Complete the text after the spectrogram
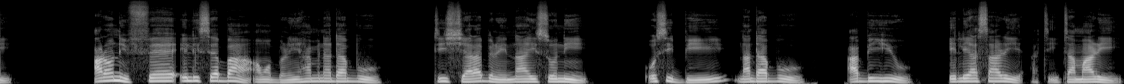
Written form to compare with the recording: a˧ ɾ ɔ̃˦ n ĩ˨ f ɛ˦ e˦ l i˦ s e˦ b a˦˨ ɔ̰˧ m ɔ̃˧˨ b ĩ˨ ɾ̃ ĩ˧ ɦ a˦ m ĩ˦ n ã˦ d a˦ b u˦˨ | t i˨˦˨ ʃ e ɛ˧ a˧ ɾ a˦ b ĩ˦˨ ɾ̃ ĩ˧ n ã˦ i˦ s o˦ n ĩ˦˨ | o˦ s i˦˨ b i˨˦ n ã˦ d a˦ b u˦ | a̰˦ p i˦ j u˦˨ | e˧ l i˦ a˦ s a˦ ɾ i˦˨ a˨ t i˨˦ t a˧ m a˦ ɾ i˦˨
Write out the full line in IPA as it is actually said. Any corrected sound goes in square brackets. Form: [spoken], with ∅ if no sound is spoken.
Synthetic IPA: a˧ ɾ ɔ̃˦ n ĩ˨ f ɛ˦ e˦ l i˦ s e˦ b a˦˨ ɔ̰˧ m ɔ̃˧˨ b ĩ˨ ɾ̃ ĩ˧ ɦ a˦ m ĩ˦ n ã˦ d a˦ b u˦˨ | t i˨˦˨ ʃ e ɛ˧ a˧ ɾ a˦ b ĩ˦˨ ɾ̃ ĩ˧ n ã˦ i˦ s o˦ n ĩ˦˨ | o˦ s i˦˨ b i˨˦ n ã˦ d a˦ b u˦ | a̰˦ [b] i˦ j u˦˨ | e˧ l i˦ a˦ s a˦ ɾ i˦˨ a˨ t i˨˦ t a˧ m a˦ ɾ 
